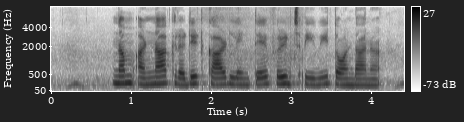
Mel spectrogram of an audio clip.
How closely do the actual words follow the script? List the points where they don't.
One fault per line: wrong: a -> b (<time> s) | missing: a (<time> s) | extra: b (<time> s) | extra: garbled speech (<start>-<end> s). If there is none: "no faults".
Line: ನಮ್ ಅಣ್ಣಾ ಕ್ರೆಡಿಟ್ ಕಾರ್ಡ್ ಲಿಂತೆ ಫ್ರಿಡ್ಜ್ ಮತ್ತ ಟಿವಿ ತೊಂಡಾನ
missing: ಮತ್ತ (3.1 s)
